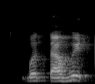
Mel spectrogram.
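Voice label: "bertauhidkan", Malay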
